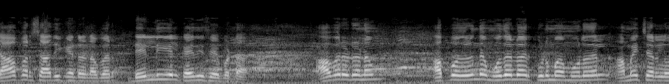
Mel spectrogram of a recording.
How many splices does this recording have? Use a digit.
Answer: 1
